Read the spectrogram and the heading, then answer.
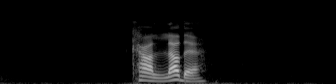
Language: Swedish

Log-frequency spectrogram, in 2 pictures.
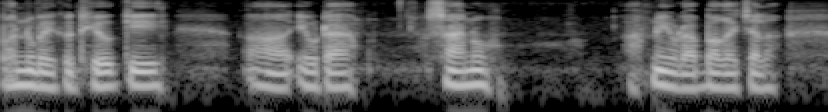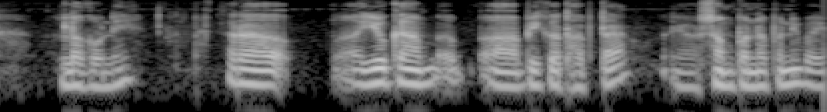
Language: Nepali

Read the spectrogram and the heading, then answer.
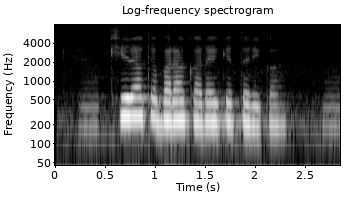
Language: Maithili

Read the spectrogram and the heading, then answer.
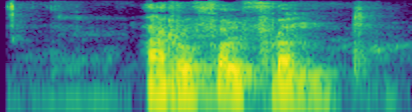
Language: Catalan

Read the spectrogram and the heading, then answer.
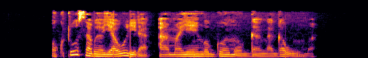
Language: Ganda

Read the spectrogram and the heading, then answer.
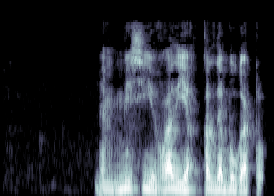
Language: Kabyle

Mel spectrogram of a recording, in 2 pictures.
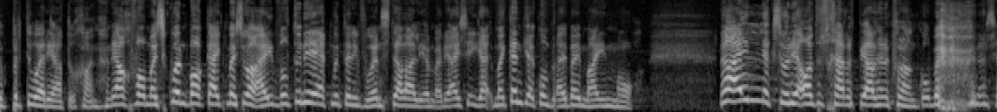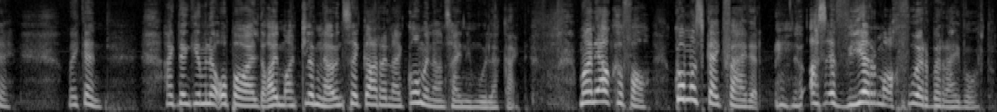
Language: Dutch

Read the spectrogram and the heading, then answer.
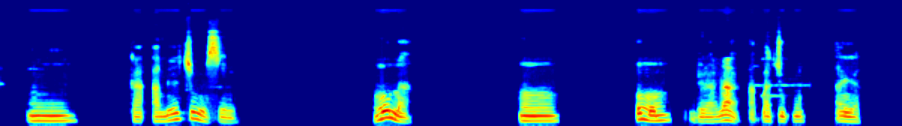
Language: Igbo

